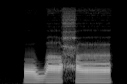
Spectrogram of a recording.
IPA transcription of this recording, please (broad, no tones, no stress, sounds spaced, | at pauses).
ɔ w a ħ ɐ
